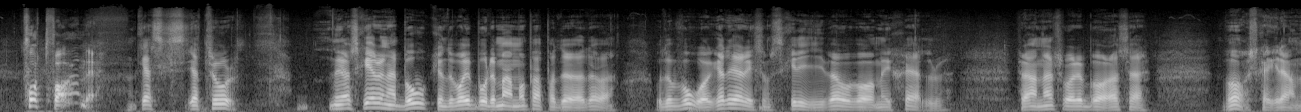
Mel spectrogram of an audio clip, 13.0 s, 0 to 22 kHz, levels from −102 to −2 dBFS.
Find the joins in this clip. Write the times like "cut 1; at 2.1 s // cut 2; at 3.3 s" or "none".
cut 1; at 1.3 s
